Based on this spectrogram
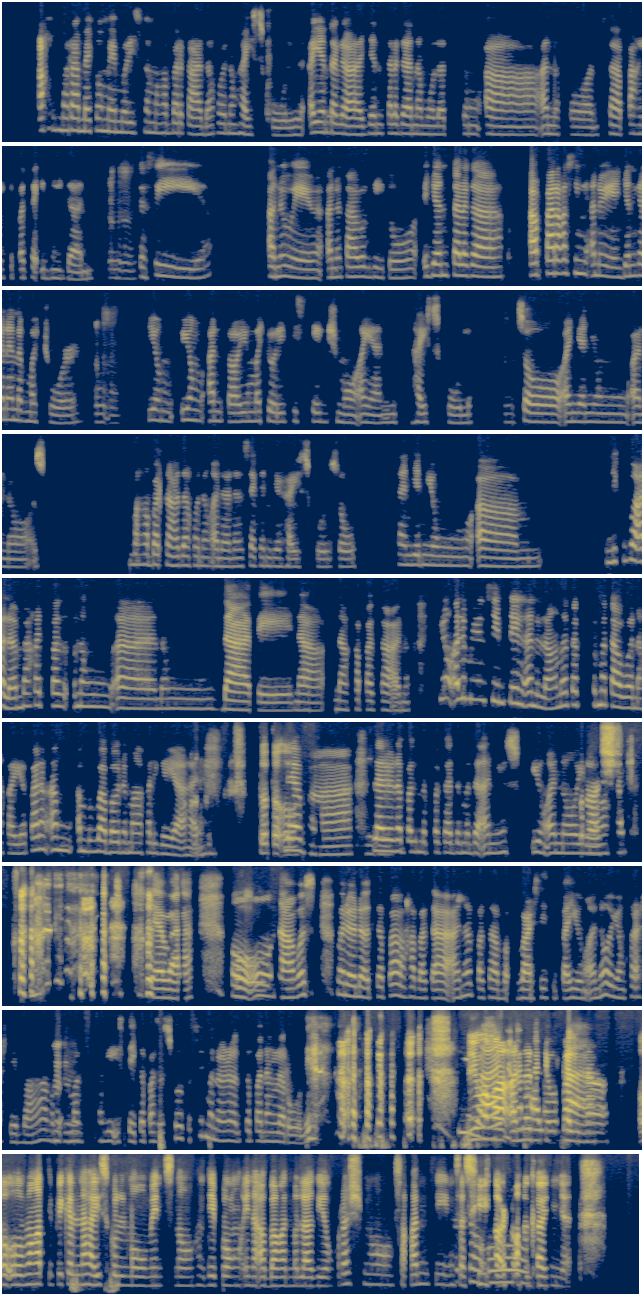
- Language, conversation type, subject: Filipino, unstructured, Ano ang pinaka-masayang alaala mo kasama ang barkada?
- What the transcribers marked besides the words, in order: static; tapping; chuckle; scoff; laughing while speaking: "mo"; laugh; wind; chuckle; laughing while speaking: "C-R, mga ganiyan"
